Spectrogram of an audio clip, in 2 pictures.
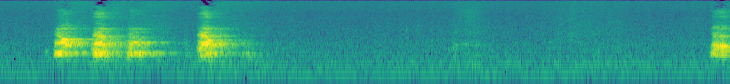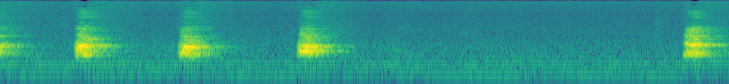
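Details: Dogs next door barking through the night whenever someone passes on the public sidewalk: a rapid burst of four barks, a pause, then four evenly spaced barks roughly a second apart and one final bark.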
